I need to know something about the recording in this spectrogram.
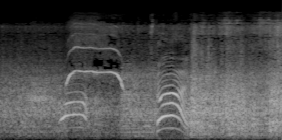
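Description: Men's wordless shouts of alarm as a backhoe loader tips into a construction pit: one long, high yell about a second in, then a shorter, louder cry, followed by a rough rush of noise.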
